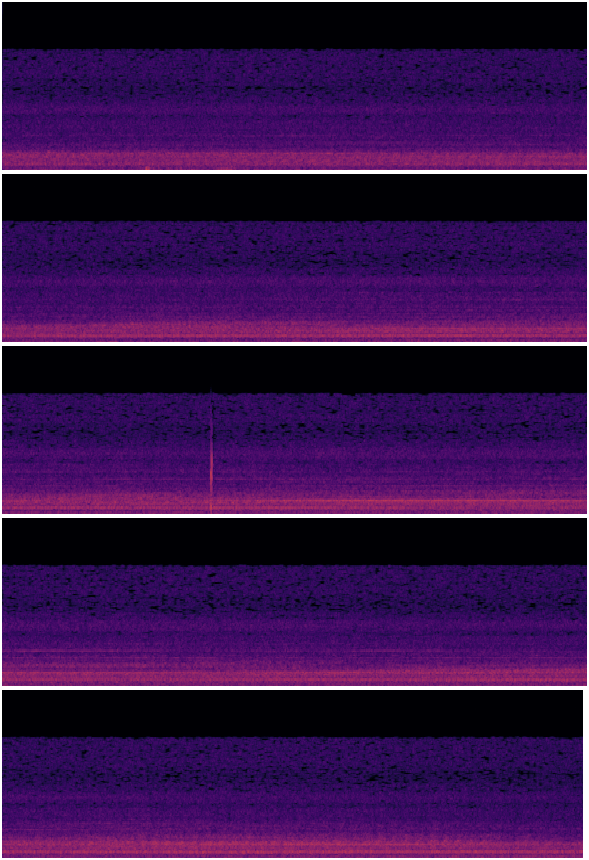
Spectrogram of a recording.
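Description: Wells Wellcutt secondary stone saw's large circular blade cutting through a stone block under water spray: a steady grinding hiss with a faint high whine. A sharp tick sounds about a second in and another about halfway through.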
